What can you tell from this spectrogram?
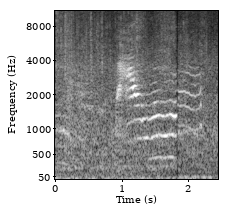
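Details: Street kitten left by its owner, crying: one drawn-out, wavering meow that rises and then trails off, followed by a brief second cry, over low traffic-like rumble.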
